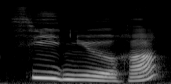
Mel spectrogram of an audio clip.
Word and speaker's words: signera: Donc ce mot va se lire si, gne, ra, signera.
